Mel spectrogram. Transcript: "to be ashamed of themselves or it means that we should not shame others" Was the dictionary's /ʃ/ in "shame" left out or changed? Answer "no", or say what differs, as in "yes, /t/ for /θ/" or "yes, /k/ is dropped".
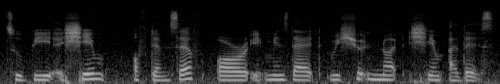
no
